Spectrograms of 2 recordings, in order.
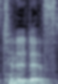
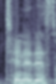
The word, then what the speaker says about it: tinnitus: and treatment what is tinnitus and what causes it well I'll start by explaining tinnitus or tinnitus as an okay pronunciation of that word that's the number one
